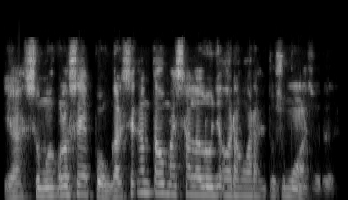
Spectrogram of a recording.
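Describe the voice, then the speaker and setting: A middle-aged man preaching a sermon as pastor, telling stories in a casual way and often turning to the congregation. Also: rapid-fire. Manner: storytelling, addresses congregation as "saudara", lively swings in pitch.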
